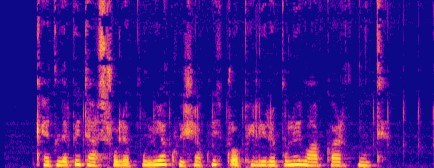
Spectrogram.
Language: Georgian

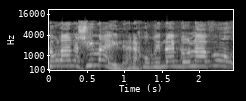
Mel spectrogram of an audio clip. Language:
Hebrew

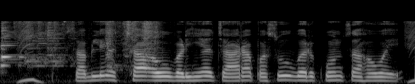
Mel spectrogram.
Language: Chhattisgarhi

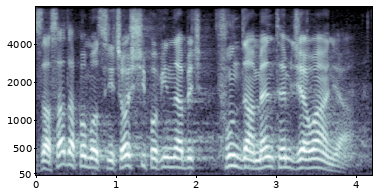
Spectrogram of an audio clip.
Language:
Polish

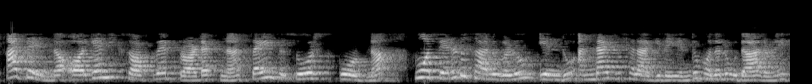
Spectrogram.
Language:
Kannada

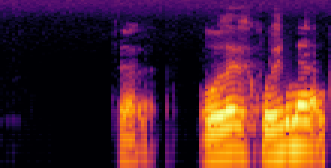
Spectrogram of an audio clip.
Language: Punjabi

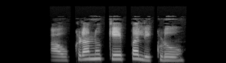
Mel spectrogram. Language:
Pashto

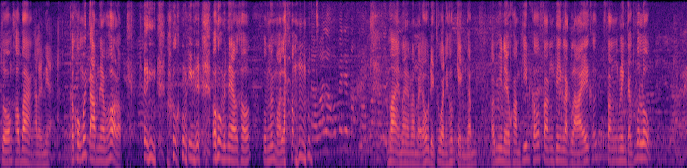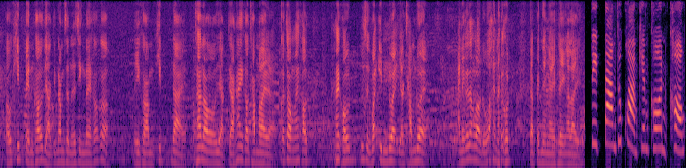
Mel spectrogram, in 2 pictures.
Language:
Thai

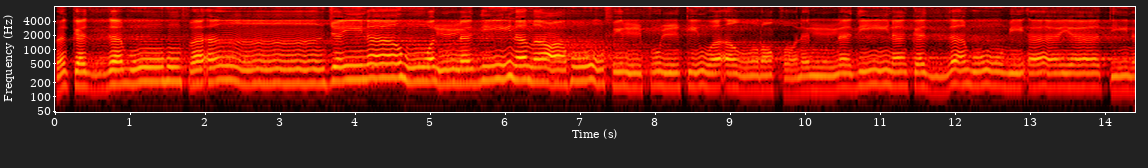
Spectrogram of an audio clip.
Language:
Arabic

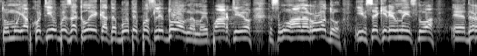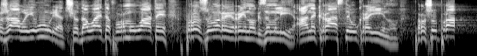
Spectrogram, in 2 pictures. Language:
Ukrainian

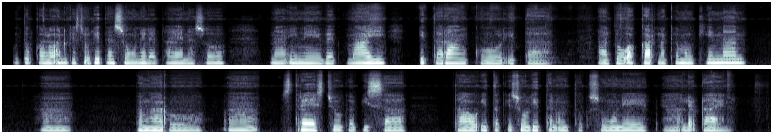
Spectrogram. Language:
Termanu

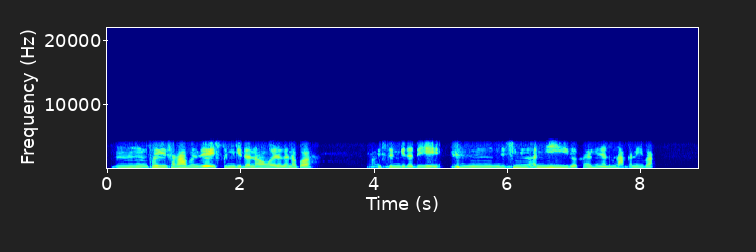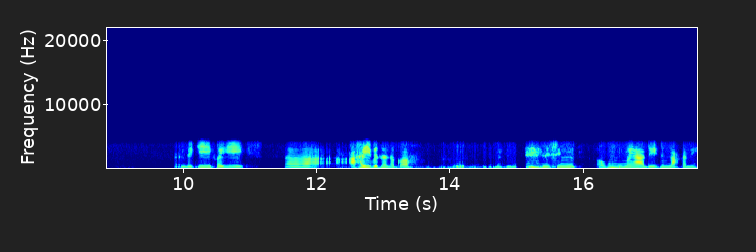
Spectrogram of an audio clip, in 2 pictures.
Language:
Manipuri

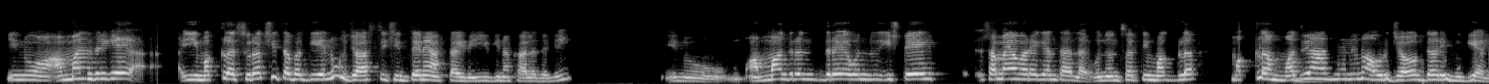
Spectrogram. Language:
Kannada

